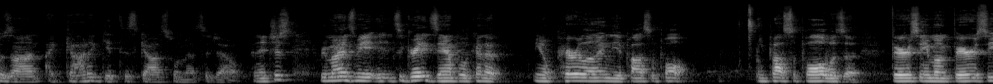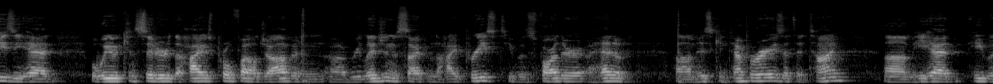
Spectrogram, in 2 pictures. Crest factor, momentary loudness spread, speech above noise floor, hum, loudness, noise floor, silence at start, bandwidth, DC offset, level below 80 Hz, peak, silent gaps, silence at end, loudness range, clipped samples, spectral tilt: 20 dB; 18 LU; 30 dB; none; -28 LUFS; -58 dBFS; 0 s; 17.5 kHz; under 0.1%; -78 dBFS; -8 dBFS; none; 0 s; 7 LU; under 0.1%; -5 dB/octave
